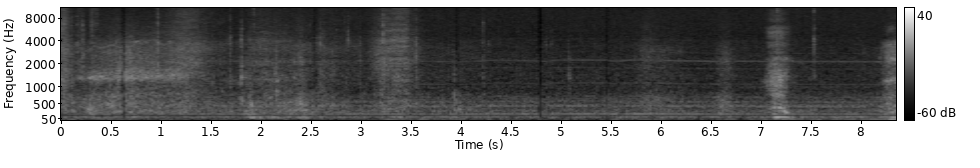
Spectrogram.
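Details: Blue wildebeest in a small group at a South African private game reserve on a morning safari, 2 July 2021, give alarm snorts at nearby people on a coffee break: sharp, breathy, noisy bursts spaced a few seconds apart.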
